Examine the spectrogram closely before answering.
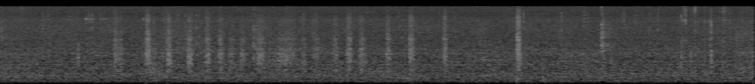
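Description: A hushed meeting room held in a moment of silence: faint steady room hiss with scattered small clicks and ticks, most of them between about one and five seconds in.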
